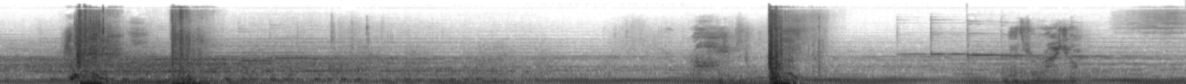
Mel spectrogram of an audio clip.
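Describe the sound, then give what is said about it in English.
Heavy blunt thuds of guns striking a man's head: several sharp, loud impacts spread across the stretch, two close together early and more later, with voices around them. “All the big loud noises you heard were people hitting Cobb in the head with guns.”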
